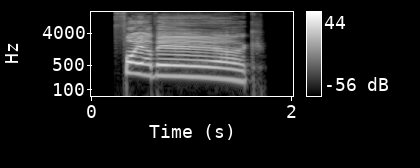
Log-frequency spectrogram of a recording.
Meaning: fireworks
- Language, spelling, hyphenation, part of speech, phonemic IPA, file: German, Feuerwerk, Feu‧er‧werk, noun, /ˈfɔʏ̯ərˌvɛrk/, De-Feuerwerk.ogg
